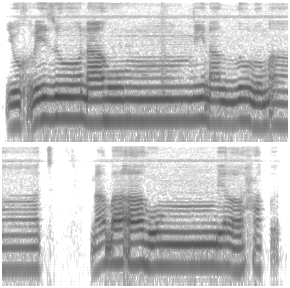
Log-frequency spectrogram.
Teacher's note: harkat atau satu Alif ya Nah dan cara membacanya itu itu disertai dengan guna yaitu dengung di hidung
